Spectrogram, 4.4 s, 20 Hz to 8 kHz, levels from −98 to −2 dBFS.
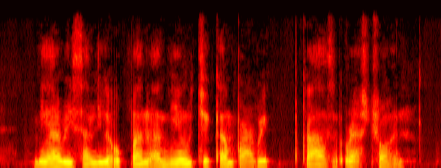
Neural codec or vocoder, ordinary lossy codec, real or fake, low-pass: codec, 16 kHz, 2 kbps, FreqCodec, larger model; none; fake; 7.2 kHz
